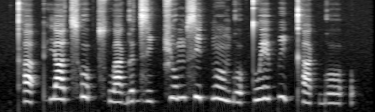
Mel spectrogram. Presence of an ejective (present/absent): absent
